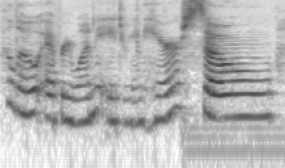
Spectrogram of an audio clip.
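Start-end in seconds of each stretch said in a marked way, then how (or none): none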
